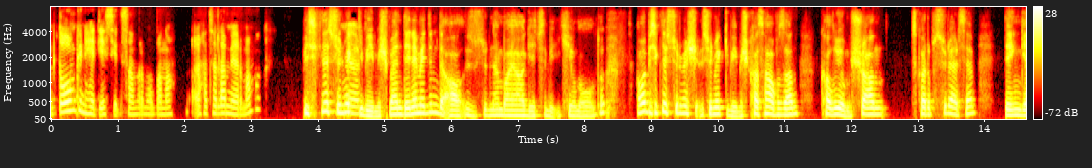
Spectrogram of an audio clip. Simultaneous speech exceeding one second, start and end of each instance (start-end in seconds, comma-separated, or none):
none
